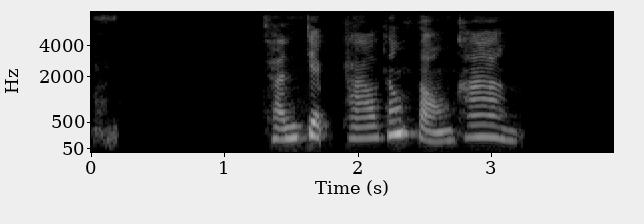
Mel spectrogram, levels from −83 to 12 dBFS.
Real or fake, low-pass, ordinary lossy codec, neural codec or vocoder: fake; none; none; codec, 16 kHz, 4 kbps, X-Codec, WavLM features, trained on Multilingual LibriSpeech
